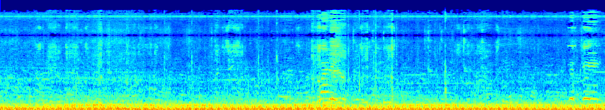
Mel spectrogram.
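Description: A steady low engine drone, with brief faint voices about six and a half seconds in and again near the end.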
